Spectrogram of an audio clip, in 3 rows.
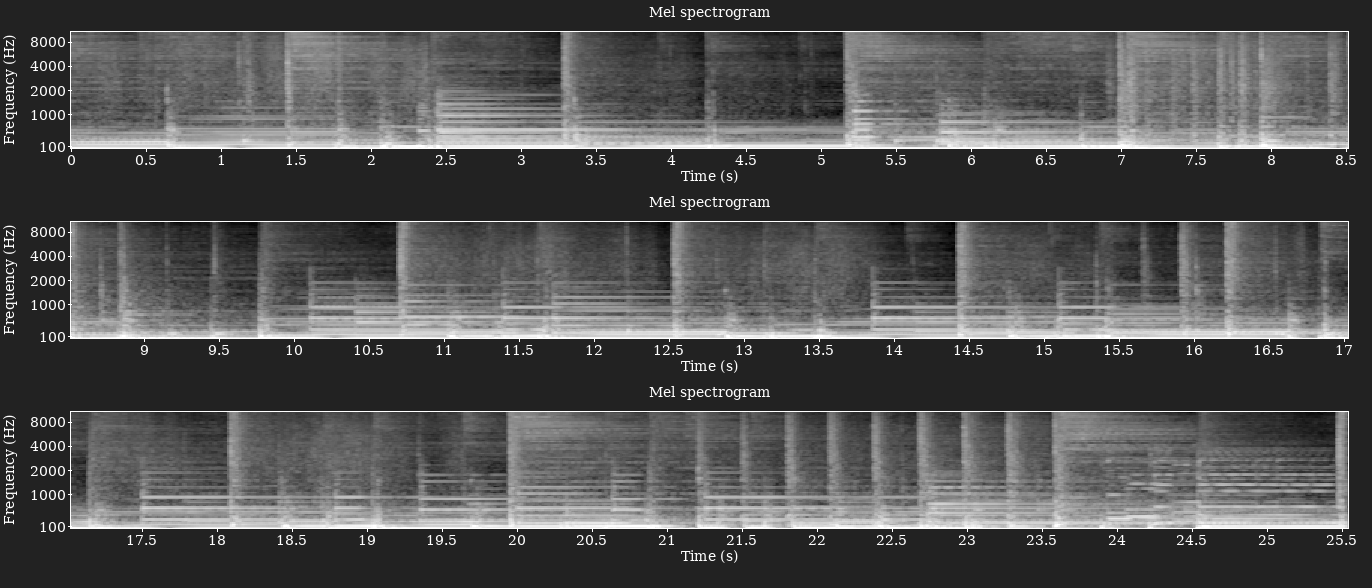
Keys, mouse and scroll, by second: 0.0 KP_3, 0.2 KP_1, 0.9 shift+z, 1.1 click, 2.1 shift+z, 2.3-3.3 middle drag, 3.3 shift+click, 4.1 KP_1, 5.0 e, 6.1 g, 8.0 KP_1, 8.8 KP_3, 9.6 g, 11.1 KP_1, 11.8 g, 14.4 s, 16.3 KP_3, 17.1 r, 18.2 KP_1, 19.1-19.4 scroll down 1, 19.4 shift+middle click, 20.4 shift+z, 20.8-21.3 scroll up 2, 21.3-22.3 scroll down 3, 21.8 shift+z, 22.3-23.5 middle drag, 23.5 ctrl+r, 24.7 scroll up 3, 25.0 middle click, 25.4 scroll down 2.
